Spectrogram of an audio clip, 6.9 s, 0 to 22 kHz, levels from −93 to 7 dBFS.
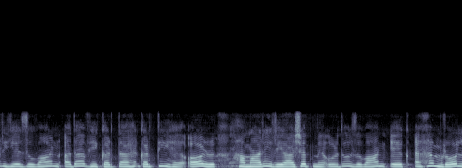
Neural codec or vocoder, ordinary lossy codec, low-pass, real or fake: codec, 16 kHz, 8 kbps, FunCodec, trained on LibriTTS, 25 frames a second; none; 7.2 kHz; fake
